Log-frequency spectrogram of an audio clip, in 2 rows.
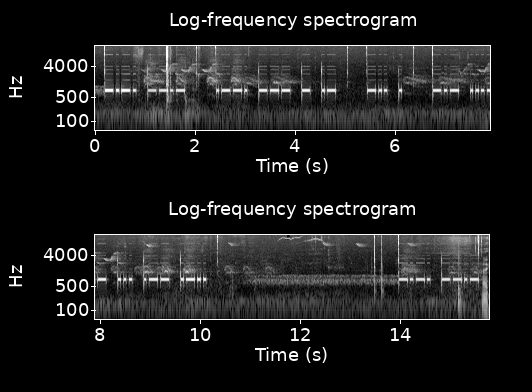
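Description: CW Morse code tones played from the message memory of a Xiegu X6200 radio: a steady pitched tone keyed in rhythmic dots and dashes, broken by sharp clicks, a brief pause with a different hum, and outdoor background noise.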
